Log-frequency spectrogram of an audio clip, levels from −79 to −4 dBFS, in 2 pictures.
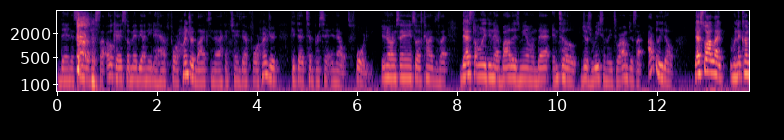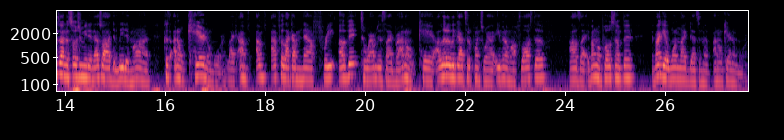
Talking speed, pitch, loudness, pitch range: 295 wpm, 140 Hz, -34 LUFS, 125-150 Hz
